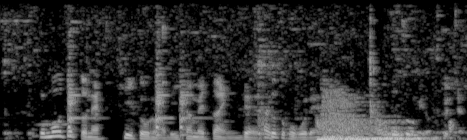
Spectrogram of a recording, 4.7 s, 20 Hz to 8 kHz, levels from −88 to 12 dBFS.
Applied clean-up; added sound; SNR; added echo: classical method Wiener filter.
